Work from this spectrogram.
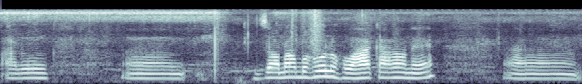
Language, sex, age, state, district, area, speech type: Assamese, female, 60+, Assam, Goalpara, urban, spontaneous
